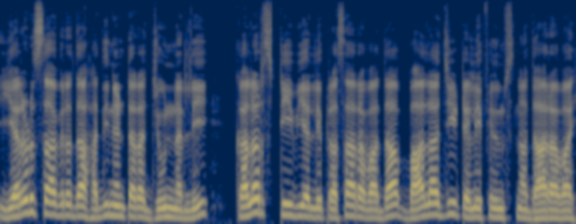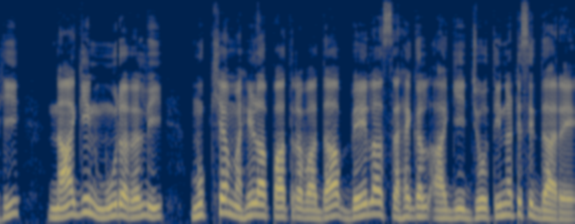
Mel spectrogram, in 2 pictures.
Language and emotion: Kannada, neutral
